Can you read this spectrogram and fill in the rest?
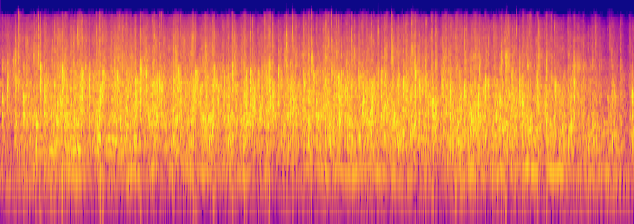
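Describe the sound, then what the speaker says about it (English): Sustained, dense applause from a convention audience at an anime panel, loud and steady throughout without a break, with a faint crowd murmur beneath it. "let's give them a round of applause"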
